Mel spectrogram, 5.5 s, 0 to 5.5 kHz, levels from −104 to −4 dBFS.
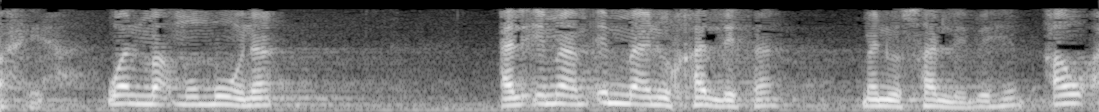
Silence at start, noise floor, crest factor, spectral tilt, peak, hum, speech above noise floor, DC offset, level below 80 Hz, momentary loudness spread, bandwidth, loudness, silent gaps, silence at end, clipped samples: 0 s; -37 dBFS; 16 dB; -11 dB/octave; 0 dBFS; none; 21 dB; under 0.1%; -42 dBFS; 14 LU; 4.5 kHz; -17 LUFS; none; 0 s; under 0.1%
